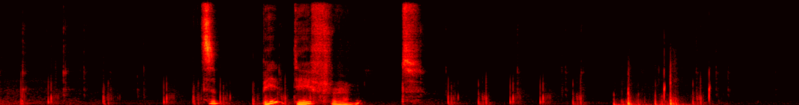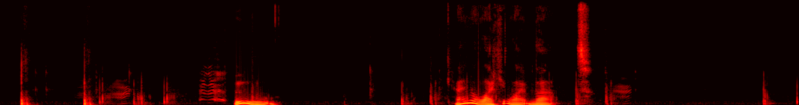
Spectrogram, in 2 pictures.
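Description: Footsteps tap on wooden boards.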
